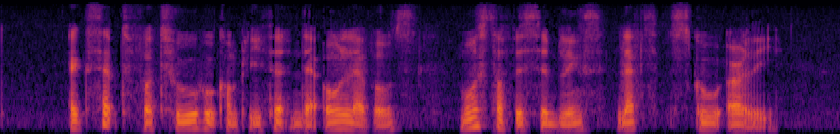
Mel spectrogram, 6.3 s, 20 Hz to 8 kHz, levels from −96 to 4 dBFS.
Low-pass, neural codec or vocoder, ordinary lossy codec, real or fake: 7.2 kHz; none; AAC, 32 kbps; real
